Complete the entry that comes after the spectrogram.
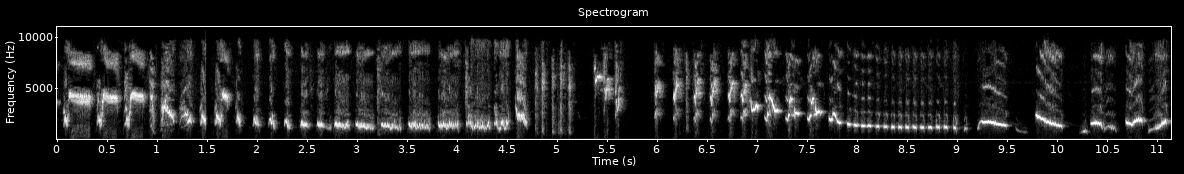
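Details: White-rumped shama performing ngeroll, a tight rolling song: long rapid rattling trill of chattering notes lasting several seconds, then rich whistles that swoop down and up between quick chips.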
